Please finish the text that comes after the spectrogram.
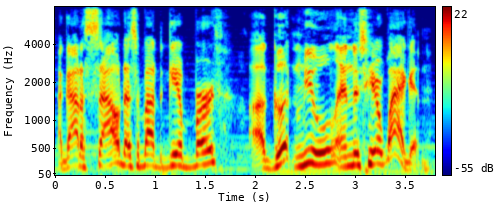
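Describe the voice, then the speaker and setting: A man performs an earnest young country churchman in an audio drama, high and bright. He speaks steadily and respectfully in folksy Southern dialect, polite yet set on his purpose, with lively pitch. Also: a little fast, vocal fry, husky, faint music behind, heavily acted. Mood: earnest, pleading. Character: earnest young rural churchman suitor, twenty-seven, polite but determined.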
